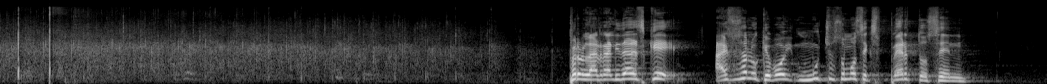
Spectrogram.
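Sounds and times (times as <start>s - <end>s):
audience applause: 0.0s - 5.7s
speech: 5.8s - 9.8s.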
